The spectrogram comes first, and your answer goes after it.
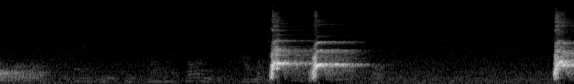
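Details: Loud barking from a small Papillon indoors at home, Olympus LS-11 stereo recording: after a faint murmur and near silence, two quick ringing barks in close succession, then a pause and a third bark cut off at the end.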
